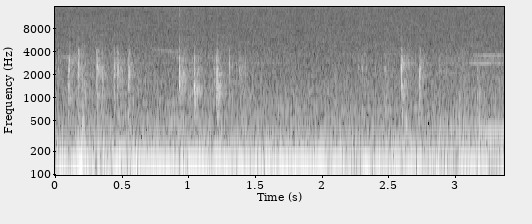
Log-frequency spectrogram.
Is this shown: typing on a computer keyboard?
yes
